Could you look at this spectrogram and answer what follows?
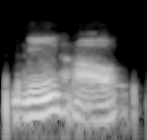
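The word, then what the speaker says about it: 你好: Okay, so this ni hao, it will become ni hao, ni hao. So the first tone, the tone of the first syllable, that is the third tone, will change into the second tone.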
